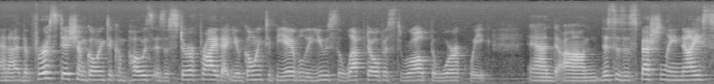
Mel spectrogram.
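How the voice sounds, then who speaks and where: A woman speaks with fairly even intonation. Light background noise sits behind her. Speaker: cooking show host. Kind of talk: tutorial. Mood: cheerful, friendly. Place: kitchen.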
